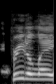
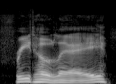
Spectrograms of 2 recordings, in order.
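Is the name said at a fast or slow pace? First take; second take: fast; slow. First: The name is said at a normal quick pace. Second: The name is said slowly and deliberately.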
